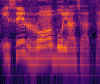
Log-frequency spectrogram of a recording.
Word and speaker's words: rho: बात करें तो इसे रॉ बोला जाता है, RHO। जहाँ पे रहो नहीं बोलेंगे, इसे रॉ बोला जाएगा, H साइलेंट हो जाएगा, रॉ बोला जाएगा सिंपली।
